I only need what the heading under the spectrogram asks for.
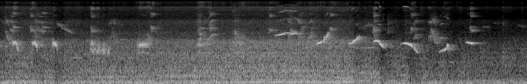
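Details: Greater green leafbird singing in a fighting mood, mixing sharp slurred whistles, some rising and some falling, with irregular chirps and brief pauses.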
